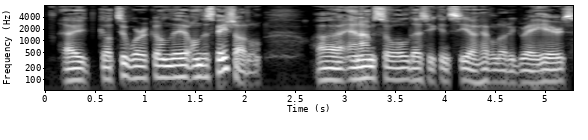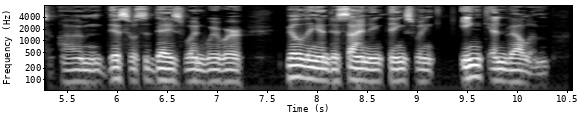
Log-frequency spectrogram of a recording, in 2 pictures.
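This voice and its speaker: A man with a Norwegian accent and a very deep, low voice, at a moderate pace with fairly even intonation, in a very clean recording with a silent background and a dry, close sound with no echo. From Norway. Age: old. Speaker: tech company founder. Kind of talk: interview.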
